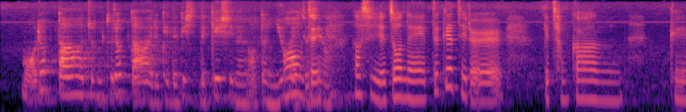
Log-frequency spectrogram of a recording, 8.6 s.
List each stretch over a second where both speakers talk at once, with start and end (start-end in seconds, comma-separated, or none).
none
